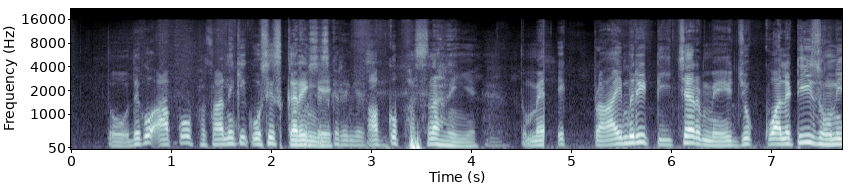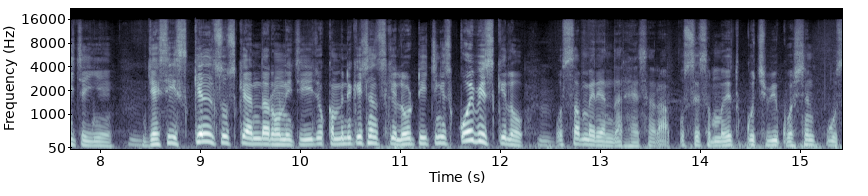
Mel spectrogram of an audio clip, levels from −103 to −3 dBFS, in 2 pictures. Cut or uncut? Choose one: cut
